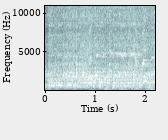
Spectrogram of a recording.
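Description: Live club sound: a voice calling out over a steady low hum and crowd noise, with the dance music's beat dropped out.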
